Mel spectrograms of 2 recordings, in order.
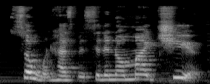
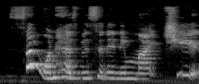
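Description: First: It is grumbled in Papa Bear's voice. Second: It is squeaked in Baby Bear's voice.

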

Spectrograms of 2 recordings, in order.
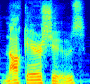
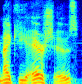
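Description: First: Nike is said in a southern accent. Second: Nike is said in a non-southern accent. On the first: "his southern accent kept saying" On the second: "I kept saying"

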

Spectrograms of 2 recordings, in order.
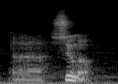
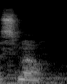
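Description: First: The vowel after the s is pronounced. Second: The vowel after the s is dropped. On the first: "for those of you who are not in Japan" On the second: "So that's why I'm saying it like that"

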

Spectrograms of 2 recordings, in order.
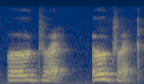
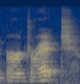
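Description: First: The name ends with a hard k sound. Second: The name ends with a soft ch sound. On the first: The speaker calls it right. "It's the hard C at the end" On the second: The speaker calls it wrong. "rather than Erdrich"

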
